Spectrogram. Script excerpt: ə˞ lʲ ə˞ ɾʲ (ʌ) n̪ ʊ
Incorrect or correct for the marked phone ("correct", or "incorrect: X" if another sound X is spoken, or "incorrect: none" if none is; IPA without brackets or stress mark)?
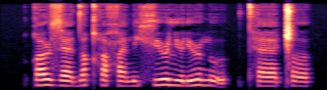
incorrect: ə˞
